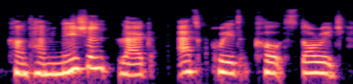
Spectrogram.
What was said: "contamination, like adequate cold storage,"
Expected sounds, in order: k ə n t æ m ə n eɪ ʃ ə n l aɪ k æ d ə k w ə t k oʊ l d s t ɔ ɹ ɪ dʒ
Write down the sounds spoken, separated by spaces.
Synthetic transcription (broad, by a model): k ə n t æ m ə n eɪ ʃ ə n l aɪ k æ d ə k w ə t k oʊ d s t ɔ ɹ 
